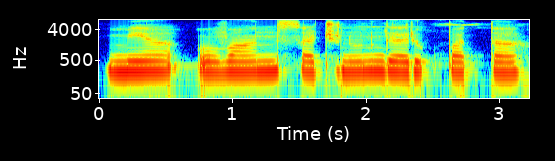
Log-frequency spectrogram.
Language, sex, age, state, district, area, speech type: Kashmiri, female, 30-45, Jammu and Kashmir, Anantnag, rural, read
